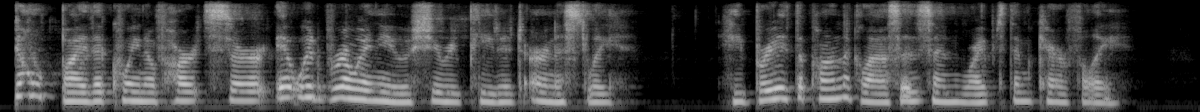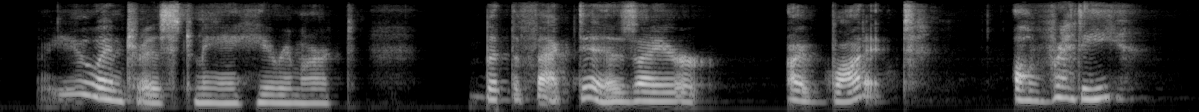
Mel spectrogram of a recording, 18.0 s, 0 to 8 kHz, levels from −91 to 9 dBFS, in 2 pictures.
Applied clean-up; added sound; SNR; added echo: neural mask model DeepFilterNet 3.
